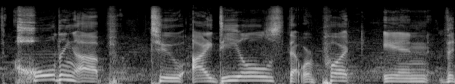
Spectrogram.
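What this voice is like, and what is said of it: Usual voice. Nothing is said of it.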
